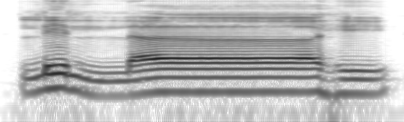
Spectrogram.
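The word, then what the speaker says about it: لِلَّهِ: হি লিল্লাহি এখানে দেখুন আল্লাহ শব্দের লামের আগের হরফে জের রয়েছে এটা পাতলা করে উচ্চারণ করতে হবে যেমন লিল্লাহি আল্লাহু লিল্লাহি র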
